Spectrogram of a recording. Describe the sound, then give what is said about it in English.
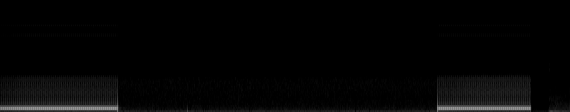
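Two bursts of a steady electronic ringback tone on a phone line, each lasting about a second, separated by a long quiet pause, heard clearly and alone as an outgoing call rings. “The phone's actually ringing, so be real quiet, okay?”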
